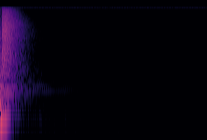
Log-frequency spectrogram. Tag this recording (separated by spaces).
acoustic drum dry instrument multi real snare stereo velocity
